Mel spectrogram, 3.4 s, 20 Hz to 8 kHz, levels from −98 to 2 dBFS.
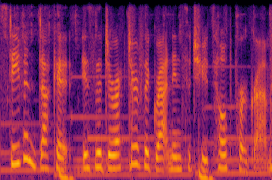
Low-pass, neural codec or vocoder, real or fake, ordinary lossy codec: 7.2 kHz; none; real; Opus, 64 kbps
